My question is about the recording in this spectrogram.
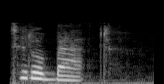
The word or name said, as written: tittlebat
